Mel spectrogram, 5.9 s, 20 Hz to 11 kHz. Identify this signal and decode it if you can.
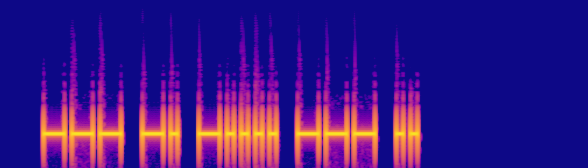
Morse code, heard as a keyed tone, about 17 wpm, 700 Hz. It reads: ON6OI
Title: DXCC-100 Call Signs - 5 Characters - Repeated 2x - 17wpm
